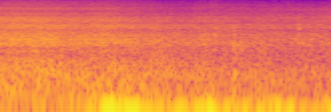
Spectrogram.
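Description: A set of ocean waves breaks over a reef, a loud, continuous roar of surf with a heavier surge partway through, mixed with wind buffeting the microphone.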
